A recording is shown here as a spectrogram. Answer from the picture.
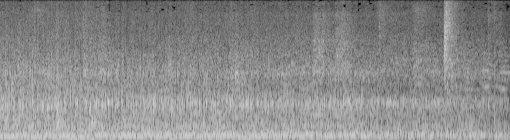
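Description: The Montjuïc funicular car running through its tunnel, heard on board as a loud, steady, deep rumble of wheels on rail.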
